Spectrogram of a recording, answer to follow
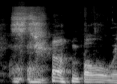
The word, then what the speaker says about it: Stromboli: And Paul will rate me on my pronunciation as he is 100% Italian descent. Ready for this? Stromboli. Stromboli. How do you? That's the way you say it. So that's the way you say it. Stromboli.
